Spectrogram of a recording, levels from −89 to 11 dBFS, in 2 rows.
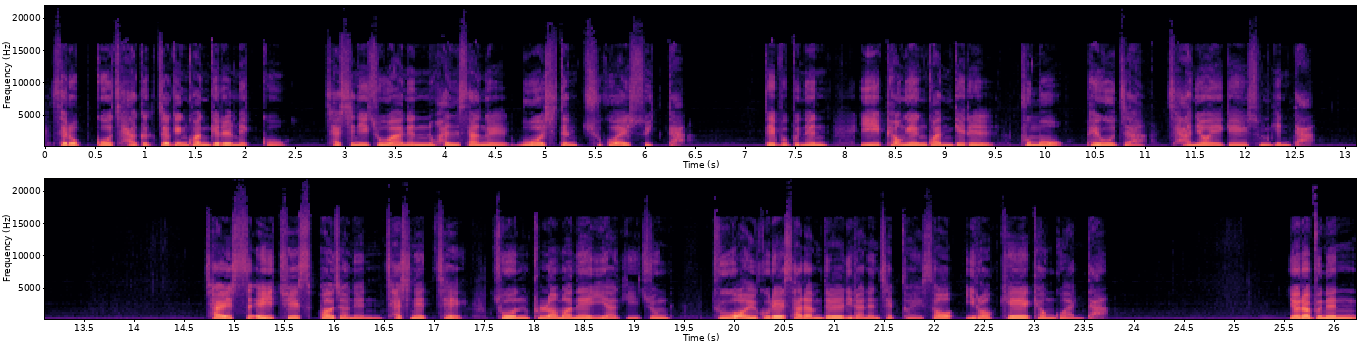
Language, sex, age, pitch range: Korean, female, 40-59, 145-235 Hz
